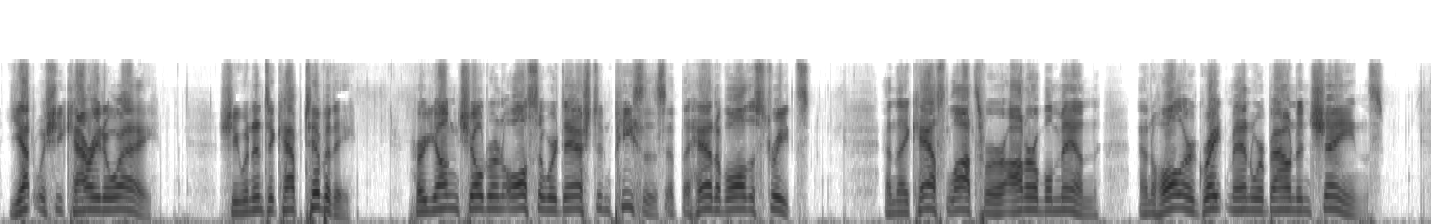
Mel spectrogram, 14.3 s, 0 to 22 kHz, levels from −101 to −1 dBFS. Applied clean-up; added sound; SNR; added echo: none; none; none; none.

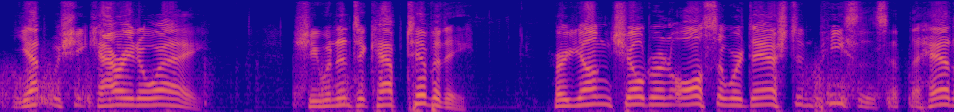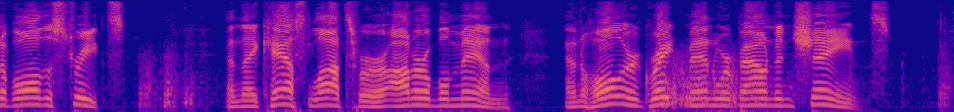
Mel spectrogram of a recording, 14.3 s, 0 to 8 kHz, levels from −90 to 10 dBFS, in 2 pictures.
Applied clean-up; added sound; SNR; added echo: neural mask model RNNoise.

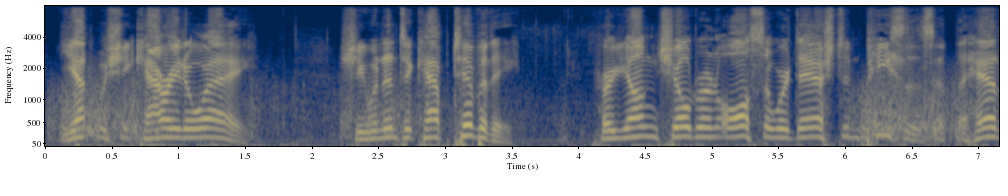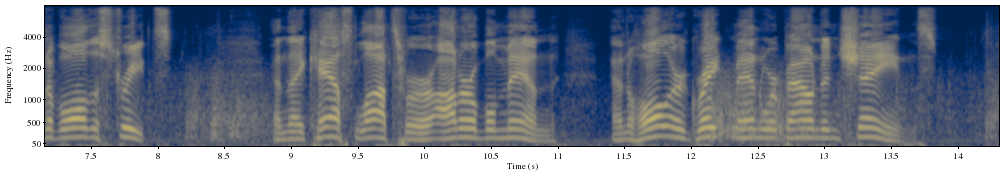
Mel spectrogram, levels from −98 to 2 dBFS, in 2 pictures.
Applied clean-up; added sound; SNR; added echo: none; Thunder; 19 dB; none.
